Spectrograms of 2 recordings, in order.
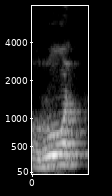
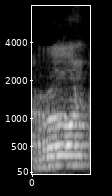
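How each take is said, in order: First: The vowel is a fully rounded oo. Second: The vowel is a heavier, open o. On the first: The speaker calls it right. "ரூன் அப்படின்னு சொல்லும் போது ... உதடு குவியும் பெர்ஃபெக்டான தம்மாவாக" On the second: The speaker calls it wrong. "தடிப்பமா கூட சொல்லலாம்"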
